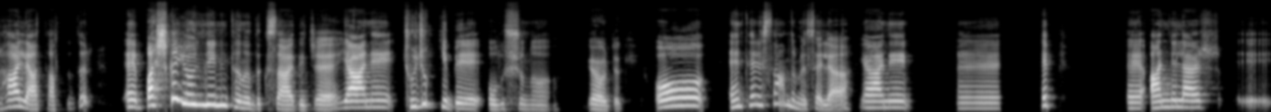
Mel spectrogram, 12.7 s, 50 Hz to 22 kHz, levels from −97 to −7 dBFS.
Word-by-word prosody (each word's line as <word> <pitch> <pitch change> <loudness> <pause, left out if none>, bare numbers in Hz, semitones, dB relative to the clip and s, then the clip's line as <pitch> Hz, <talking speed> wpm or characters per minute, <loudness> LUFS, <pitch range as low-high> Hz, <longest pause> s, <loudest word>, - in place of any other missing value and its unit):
hâlâ 245 -10 +3
tatlıdır. 155 +4 -12 0.4
Eee, 240 -1 +1
başka 300 +11 +8
yönlerini 320 -3 +4
tanıdık 195 - -5
sadece. 155 0 -2 0.2
Yani 225 +1 +5
çocuk 340 +8 -4
gibi 190 -8 -4
oluşunu 160 -2 -10 0.4
gördük. 155 -4 -5 0.3
O 280 +4 +4 0.3
enteresandı 310 +3 -6
mesela. - - -5
Yani, 220 0 -1 0.4
eee, 195 0 -10 0.4
hep, 290 +1 -4 0.7
eee, 200 0 -3
anneler, 230 +1 0 0.3
eee, 455 -1 -16
225 Hz, 100 wpm, -24 LUFS, 185-285 Hz, 0.7 s, başka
